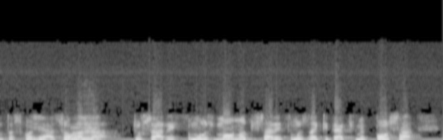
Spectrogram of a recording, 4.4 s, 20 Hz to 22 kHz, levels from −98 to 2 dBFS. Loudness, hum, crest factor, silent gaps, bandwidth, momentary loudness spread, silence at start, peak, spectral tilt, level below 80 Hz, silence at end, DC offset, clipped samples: -18 LUFS; none; 12 dB; none; 15.5 kHz; 5 LU; 0 s; -6 dBFS; -6.5 dB/octave; -42 dBFS; 0.05 s; 5%; under 0.1%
